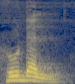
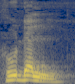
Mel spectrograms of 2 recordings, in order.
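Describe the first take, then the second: First: The word ends with an l sound. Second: The word ends with an l sound.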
